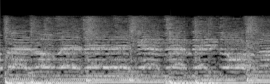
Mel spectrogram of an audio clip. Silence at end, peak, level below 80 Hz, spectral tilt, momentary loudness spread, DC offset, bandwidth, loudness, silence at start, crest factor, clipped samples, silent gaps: 0 s; 0 dBFS; -16 dBFS; -5 dB/octave; 2 LU; under 0.1%; 10.5 kHz; -13 LUFS; 0 s; 12 dB; under 0.1%; none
